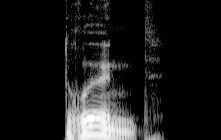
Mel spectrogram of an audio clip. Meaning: inflection of dröhnen: 1. second-person plural present 2. third-person singular present 3. plural imperative
- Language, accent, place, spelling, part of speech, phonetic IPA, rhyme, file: German, Germany, Berlin, dröhnt, verb, [dʁøːnt], -øːnt, De-dröhnt.ogg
